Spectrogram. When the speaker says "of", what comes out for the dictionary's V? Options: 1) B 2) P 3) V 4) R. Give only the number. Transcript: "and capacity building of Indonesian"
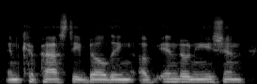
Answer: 3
